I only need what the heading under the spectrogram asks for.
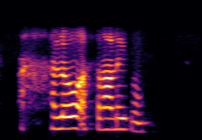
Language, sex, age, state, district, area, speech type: Kashmiri, female, 30-45, Jammu and Kashmir, Bandipora, rural, conversation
